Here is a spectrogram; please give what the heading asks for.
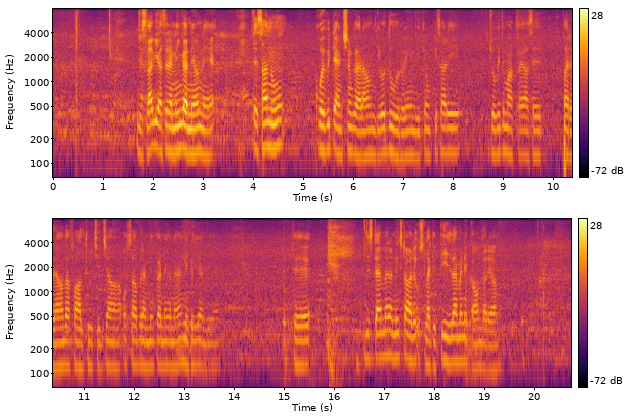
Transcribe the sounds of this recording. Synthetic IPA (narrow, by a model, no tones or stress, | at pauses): d͡ʒɪslaːʋiːəseːɾənɪ̃ŋɡkəɾneːɦõnẽː | t̪eːsaːnũː | koːiːʋiːʈɛ̃ːnʃənʋəɡaːɾãːɦʊnd̪iːoːd̪uːɾɦoːiɦʊ̃nd̪iːkjõːkɪsaːɽeː | d͡ʒoːʋiːd̪əmaːkaːəseː | pəɾɾãːd̪aːpʰaːlt̪ʰʊɾiːt͡ʃiːd͡ʒãːoːsəbɾənɪ̃ŋɡkəɾneːkəɾnɛːnɪkəliːd͡ʒãːnd̪iːɛ̃ː | t̪eː | d͡ʒɪsʈaːɪmːɛ̃ːɾənɪ̃ŋsʈaːɾʈʊslaːkiːt̪iːɦiːd͡ʒlaːmɛ̃ːnɪkːaːɦʊ̃ːnd̪aːɾɪɦaː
